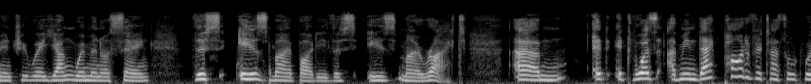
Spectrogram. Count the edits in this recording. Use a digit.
0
